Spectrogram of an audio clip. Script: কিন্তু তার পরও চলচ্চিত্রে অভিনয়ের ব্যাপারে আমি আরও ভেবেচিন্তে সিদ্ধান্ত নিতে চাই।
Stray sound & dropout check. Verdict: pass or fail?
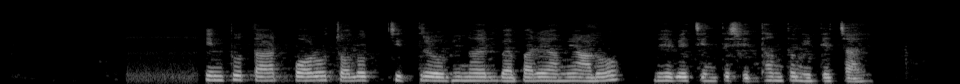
pass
